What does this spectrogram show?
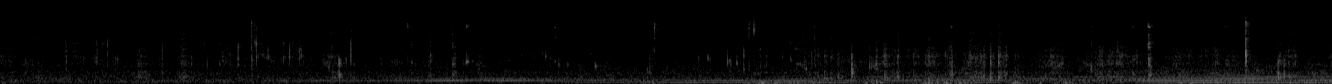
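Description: Close-up chewing of a crunchy wheat biscuit, with scattered crisp crackles as it breaks up. A faint low hum comes in about four seconds in and grows louder.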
